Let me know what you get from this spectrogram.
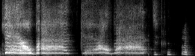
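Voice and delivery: very high mock screech; stupid villain voice. Mocking the Candyman's voice to his co-host, high silly screech. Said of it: "it has that stupid voice".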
